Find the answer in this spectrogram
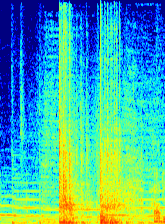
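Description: Soft background music runs steadily, broken by two loud, short thumps about a second in and half a second later.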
